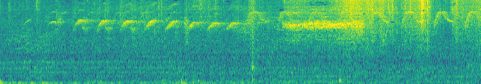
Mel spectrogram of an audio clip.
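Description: A songbird singing a quick run of about ten repeated high chirps, roughly four a second, then a short buzzy trill and a few more notes near the end, over a faint hiss of rain.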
